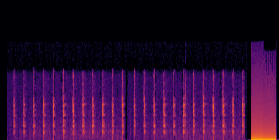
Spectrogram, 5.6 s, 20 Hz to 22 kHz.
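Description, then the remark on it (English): A countdown clock ticks steadily and quickly, roughly twenty crisp ticks over five seconds, then a loud, harsh buzzer cuts in at the end. No one speaks. “All right, I'll put 5 seconds on the clock and go.”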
